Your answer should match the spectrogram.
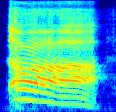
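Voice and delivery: loud high cry of dismay; startled yell. Real, not acted. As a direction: yell as you fall. Fails the parkour jump.

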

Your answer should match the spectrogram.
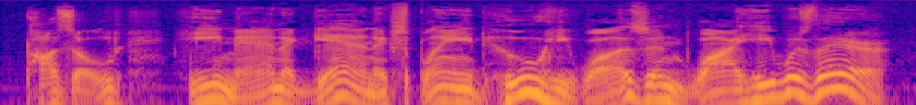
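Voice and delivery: plain reading voice

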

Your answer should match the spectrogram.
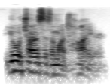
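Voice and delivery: normal talking voice

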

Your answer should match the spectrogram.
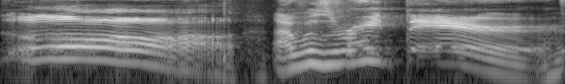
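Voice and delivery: imitated anguished wail. Retelling Max Payne slamming his hands, anguished wail. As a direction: wail it like you just missed. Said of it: "He's just like".

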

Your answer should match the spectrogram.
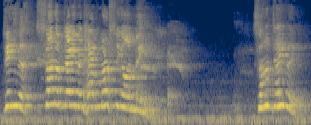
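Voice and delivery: high, loud acted holler to God; desperate yell. Beggar in desperate need hollers at Jesus, high loud yell. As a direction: holler slowly for attention, pitched high. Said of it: "yell loud enough that you need God".

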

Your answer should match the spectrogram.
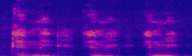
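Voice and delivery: soft unvoiced whisper. Real, not acted. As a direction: whisper it under your breath. Whispering at the slide top.

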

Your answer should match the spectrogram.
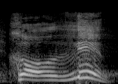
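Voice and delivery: "Joder" high, with a long stressed "-der"; accent on the E. Shown as a demonstration. Comic finishing the quoted denial, high stressed E in "Joder". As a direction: stretch and lift the end of "Joder". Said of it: "así con acento en la E".

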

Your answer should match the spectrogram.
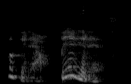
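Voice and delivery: high, soft and fast in awe; hushed aside. Real, not acted. Reader marvels to the child, hushed. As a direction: marvel quietly, quick.

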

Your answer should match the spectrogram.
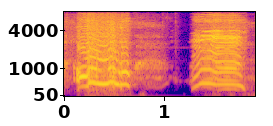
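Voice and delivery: very high, loud squeal; startled shriek. Real, not acted. Player hit by a witch's potion, shrieking.

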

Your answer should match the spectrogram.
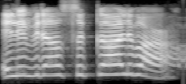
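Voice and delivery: normal talking voice

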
